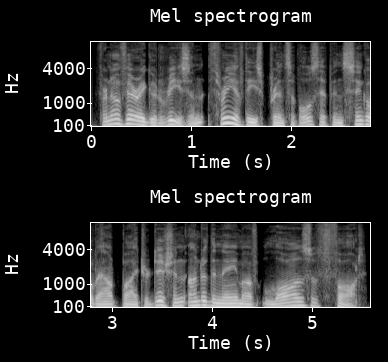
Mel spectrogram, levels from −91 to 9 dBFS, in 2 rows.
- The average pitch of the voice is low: Yes, low, 125 Hz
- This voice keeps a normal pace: No, fast, 235 wpm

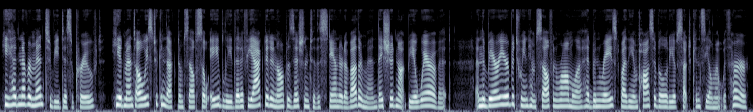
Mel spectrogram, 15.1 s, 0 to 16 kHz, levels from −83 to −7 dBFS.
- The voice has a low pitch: No, high, 200 Hz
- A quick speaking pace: Yes, fast, 210 wpm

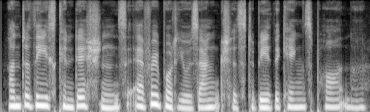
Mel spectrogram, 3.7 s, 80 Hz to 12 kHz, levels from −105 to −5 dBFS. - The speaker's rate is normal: Yes, average, 180 wpm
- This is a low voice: No, high, 190 Hz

